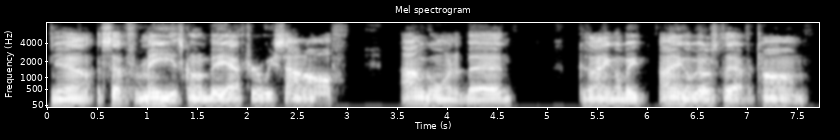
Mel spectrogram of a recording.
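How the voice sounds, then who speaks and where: A fairly low-pitched man talks fairly quickly over lo-fi audio. Yawning and tired, he chats in a relaxed, rambling way on his stream, answering comments from viewers.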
